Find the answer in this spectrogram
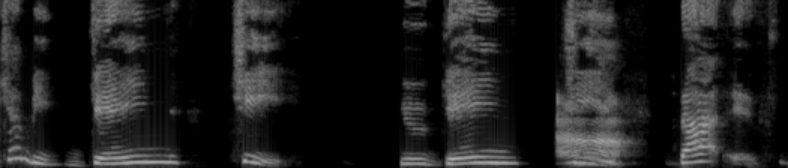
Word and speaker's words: Genki: I pronounce as gain key, and that explains everything so well.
